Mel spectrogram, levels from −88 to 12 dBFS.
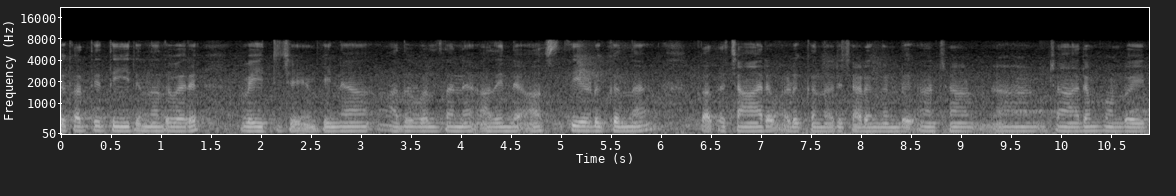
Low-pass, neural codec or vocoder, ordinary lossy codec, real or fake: none; none; none; real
